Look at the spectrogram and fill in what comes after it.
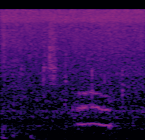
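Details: Ragdoll kittens aged five weeks at play: a brief, thin, level-pitched mew near the middle, over quiet background hiss.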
